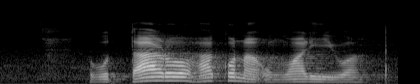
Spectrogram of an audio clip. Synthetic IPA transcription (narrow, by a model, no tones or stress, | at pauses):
βud̪aɺɔɦakʼɔnaʔuŋwaɺiːwa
